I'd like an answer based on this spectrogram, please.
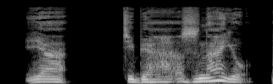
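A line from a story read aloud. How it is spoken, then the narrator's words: Forced out. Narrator (Russian): выдавил он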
